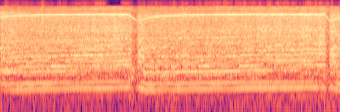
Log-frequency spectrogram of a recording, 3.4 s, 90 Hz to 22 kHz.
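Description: A Formula 1 car engine in the F1 2014 racing game, revving hard on a straight at Bahrain: a loud, steady high-pitched whine with two sharp pitch drops at gear shifts, alone and close.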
